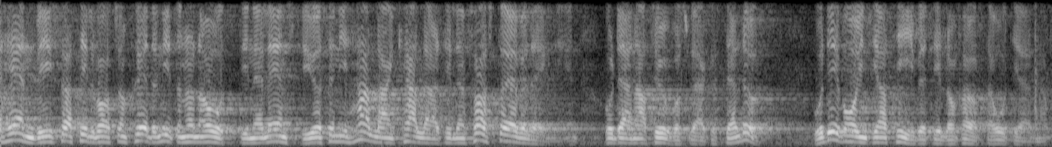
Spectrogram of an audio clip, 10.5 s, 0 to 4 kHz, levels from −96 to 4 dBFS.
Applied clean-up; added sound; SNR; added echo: none; none; none; reverberation time 2.3 s.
